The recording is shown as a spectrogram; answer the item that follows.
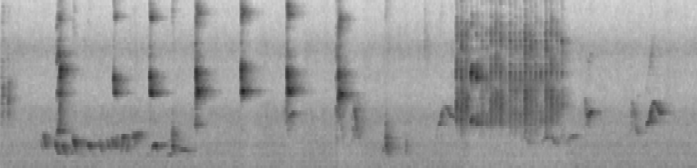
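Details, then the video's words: Moulting white-rumped shama giving a run of sharp high ticks about once a second mixed with lower whistled notes, then a dense burst of buzzy high chatter and a few rising whistles. "Kicau mania.. murai baru rontok bulu..."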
